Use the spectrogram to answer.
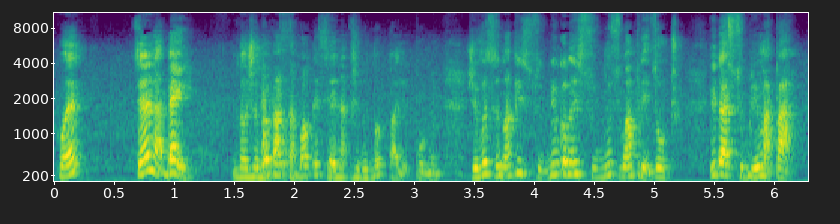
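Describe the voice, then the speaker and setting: A woman's voice: on the low side, animated, very fast. A woman, rambling and teasing in a casual live-stream rant. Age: 50s. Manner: chatty, rambling, teasing, addresses viewers directly. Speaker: social media live streamer. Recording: noisy live-stream audio.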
